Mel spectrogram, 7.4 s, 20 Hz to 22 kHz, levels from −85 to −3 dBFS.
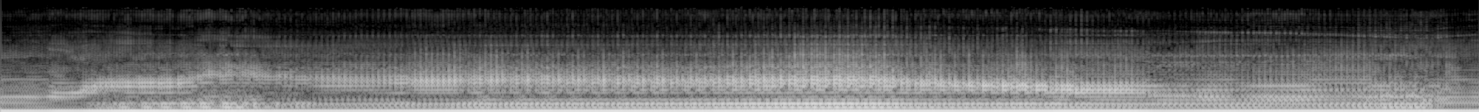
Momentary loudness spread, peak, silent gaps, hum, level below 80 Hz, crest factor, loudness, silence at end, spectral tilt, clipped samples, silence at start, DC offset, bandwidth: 4 LU; 0 dBFS; none; none; -16 dBFS; 14 dB; -15 LUFS; 0 s; -8.5 dB/octave; under 0.1%; 0 s; under 0.1%; 6.2 kHz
